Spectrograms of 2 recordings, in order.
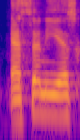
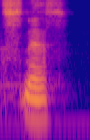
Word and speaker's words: SNES: So the other two pieces of information that they have provided is, number one, they have confirmed that the SNES Classic, which, by the way, that's the correct way to say it, not SNES, S-N-E-S, you monster.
